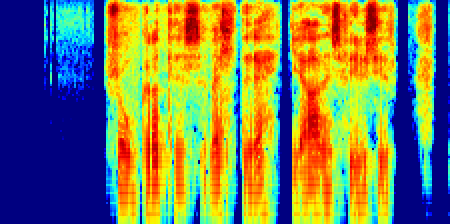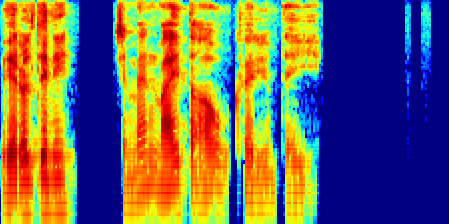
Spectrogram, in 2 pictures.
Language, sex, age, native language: Icelandic, male, 60-69, Icelandic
